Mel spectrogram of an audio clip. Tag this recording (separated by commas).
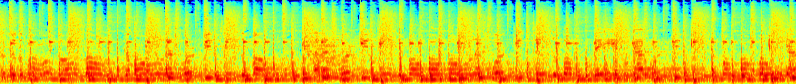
Disco, Music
